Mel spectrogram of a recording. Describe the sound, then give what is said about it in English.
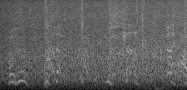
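Rushing river rapids make a steady, dense roar of churning water that fills the whole clip, with voice-like cries rising faintly over the wash. “Kevin managed to swim to land, but Yossi was swept away by the rapids.”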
